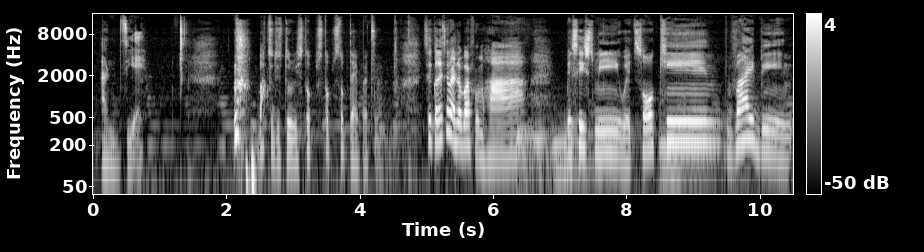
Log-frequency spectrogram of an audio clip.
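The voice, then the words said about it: Congested voice with sniffles. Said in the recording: “Sorry, I caught a cold. So, my voice is kind of, you're going to hear a little bit of sniffs here.”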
